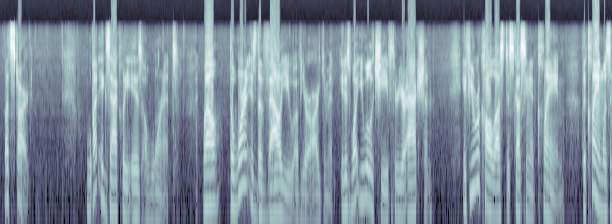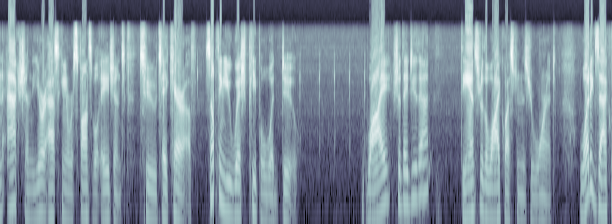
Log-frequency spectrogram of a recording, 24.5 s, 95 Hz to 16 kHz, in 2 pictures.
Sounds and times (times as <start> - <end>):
Speech: 0.1 - 0.6, 1.3 - 18.2, 19.5 - 20.9, 21.5 - 24.4.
